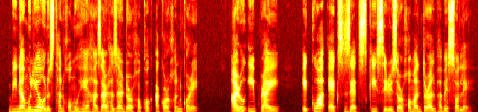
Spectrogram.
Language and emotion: Assamese, neutral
